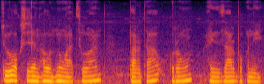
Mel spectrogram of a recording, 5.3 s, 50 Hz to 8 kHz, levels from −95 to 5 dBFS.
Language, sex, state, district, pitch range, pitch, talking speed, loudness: Mizo, male, Mizoram, Aizawl, 120-130 Hz, 125 Hz, 145 wpm, -17 LUFS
